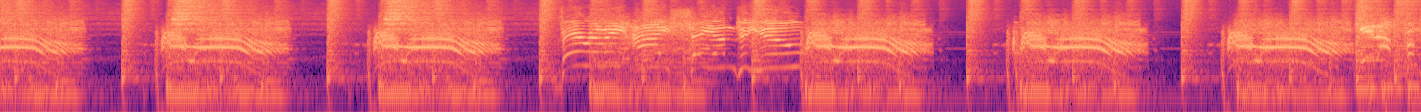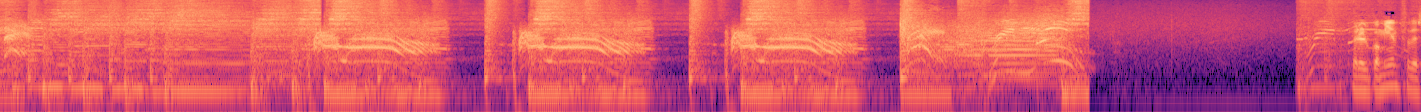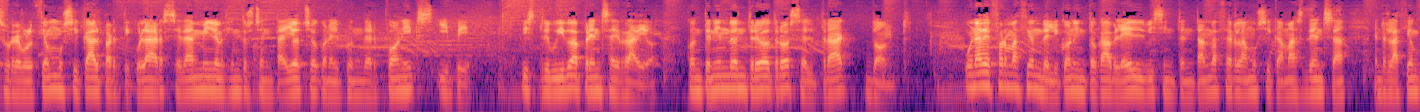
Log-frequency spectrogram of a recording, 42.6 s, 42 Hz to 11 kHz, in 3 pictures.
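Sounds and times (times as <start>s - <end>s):
American evangelist preacher shouting: 0.0s - 0.9s, 1.7s - 3.0s, 3.8s - 9.4s, 10.1s - 11.5s, 12.2s - 15.5s, 17.2s - 18.8s, 19.4s - 20.8s, 21.5s - 25.1s, 27.2s - 29.0s, 30.8s - 33.2s, 35.6s - 37.0s
looped rock guitar samples: 0.0s - 25.2s, 27.2s - 28.8s, 29.4s - 42.6s
speech: 27.8s - 42.6s.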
